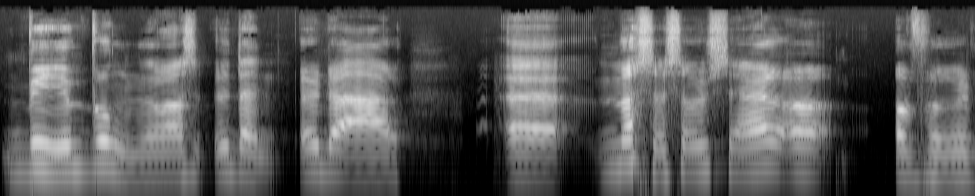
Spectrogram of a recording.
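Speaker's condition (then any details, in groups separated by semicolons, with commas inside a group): Cerebral palsy; wheelchair user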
